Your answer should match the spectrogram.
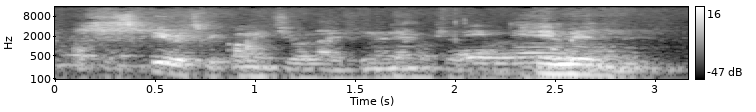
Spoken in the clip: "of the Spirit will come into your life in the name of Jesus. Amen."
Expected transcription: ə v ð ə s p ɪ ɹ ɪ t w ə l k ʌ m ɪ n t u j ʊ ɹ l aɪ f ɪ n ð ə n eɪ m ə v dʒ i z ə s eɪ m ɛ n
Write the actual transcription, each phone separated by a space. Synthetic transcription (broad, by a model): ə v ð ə s p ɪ ɹ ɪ t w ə k ʌ m ɪ n t u j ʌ l aɪ f ɪ n ð ə n eɪ m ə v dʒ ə eɪ m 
